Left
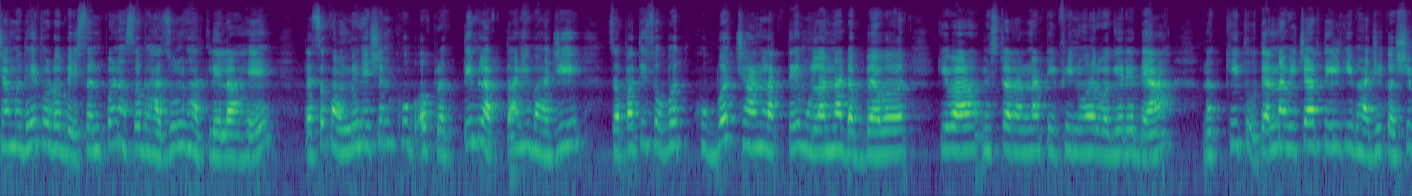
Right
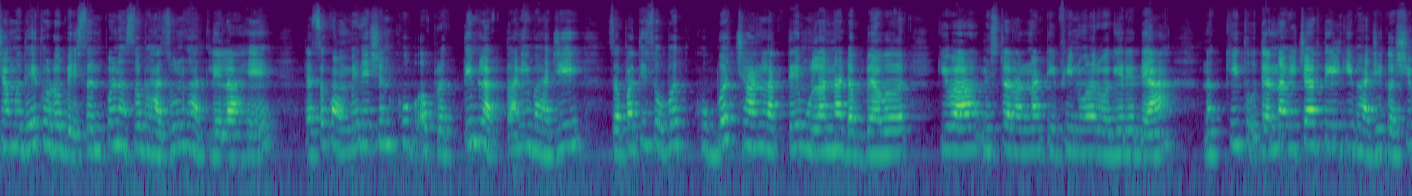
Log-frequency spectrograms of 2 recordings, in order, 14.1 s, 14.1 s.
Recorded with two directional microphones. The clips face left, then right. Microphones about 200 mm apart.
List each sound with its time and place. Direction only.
0.0 s a woman's voice: 40° left (ahead or behind)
